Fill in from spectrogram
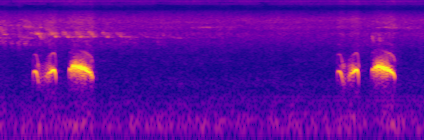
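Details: Spotted dove cooing: two short low coo phrases, each a quick wavering double note then a longer rounded coo, with a long quiet pause between the phrases.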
